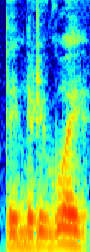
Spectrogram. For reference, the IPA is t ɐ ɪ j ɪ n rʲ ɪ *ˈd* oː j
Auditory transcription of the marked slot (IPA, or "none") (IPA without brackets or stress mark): ɡ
